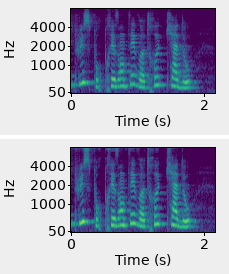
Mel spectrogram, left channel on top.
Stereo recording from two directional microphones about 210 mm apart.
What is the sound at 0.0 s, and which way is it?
Speech, 30° right (ahead or behind).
